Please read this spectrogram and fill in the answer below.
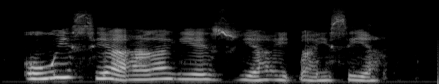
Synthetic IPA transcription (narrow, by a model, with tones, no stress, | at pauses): o˦wu˦i˦si˦a˨a˨ɣa˦ɣɪ˦e˦zu˨ja˦ɪ˦k͡pa˨i˦si˦ja˦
